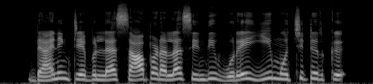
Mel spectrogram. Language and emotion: Tamil, disgusted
